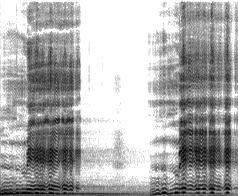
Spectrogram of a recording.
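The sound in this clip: A young goat bleats twice, each call a wavering, nasal cry of about a second, separated by a short pause. Both bleats are loud and stand alone with no talk.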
